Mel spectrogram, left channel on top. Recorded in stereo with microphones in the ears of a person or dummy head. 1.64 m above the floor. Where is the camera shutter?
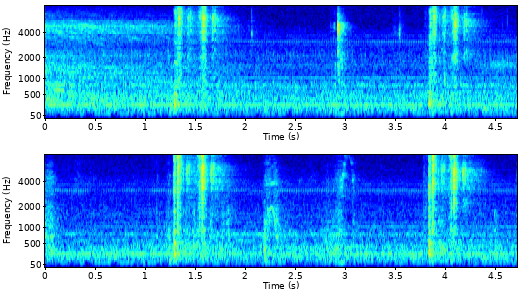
35° right (ahead or behind), 1.3 m.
